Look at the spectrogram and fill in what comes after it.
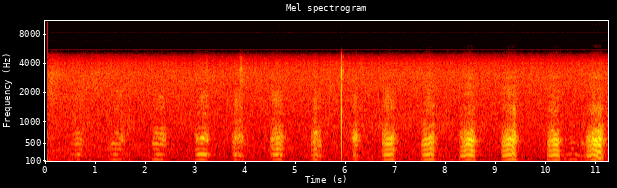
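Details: Domestic dog snoring while asleep: low, harmonic rasping snores repeated roughly every 0.8 seconds in a steady rhythm, with a single sharp click midway through.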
